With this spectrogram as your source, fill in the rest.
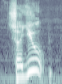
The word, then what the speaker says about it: Sochaux: Hay un club francés llamado Soyou Montbéliard. Así se pronuncia. Se escribe Sochaux Montbéliard.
